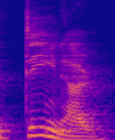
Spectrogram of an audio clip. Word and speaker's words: Deno: i started calling it denno and so did ryan dahl in his early videos but most people seem to opt for dino and that's possibly because it's spelt the same as reno in nevada or because its logo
